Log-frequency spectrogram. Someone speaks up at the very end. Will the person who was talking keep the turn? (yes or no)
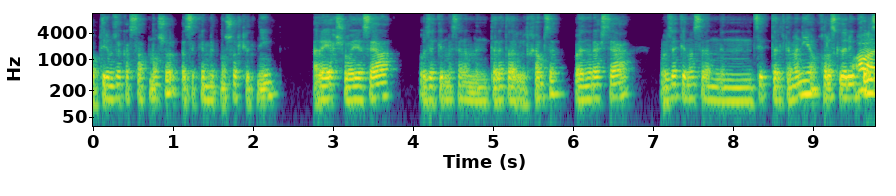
no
